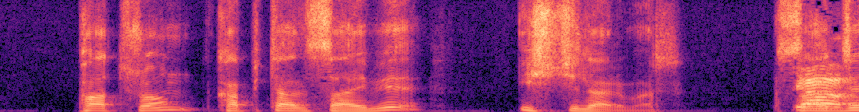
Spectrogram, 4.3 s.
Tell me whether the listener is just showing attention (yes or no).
no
